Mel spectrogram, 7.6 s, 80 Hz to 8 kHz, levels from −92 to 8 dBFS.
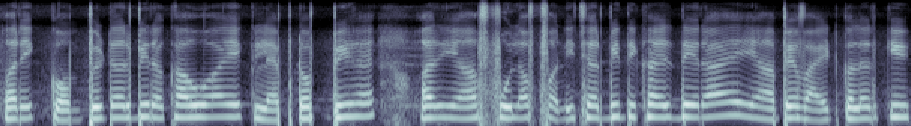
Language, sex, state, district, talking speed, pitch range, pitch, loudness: Hindi, female, Gujarat, Gandhinagar, 205 wpm, 215-240 Hz, 225 Hz, -14 LUFS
